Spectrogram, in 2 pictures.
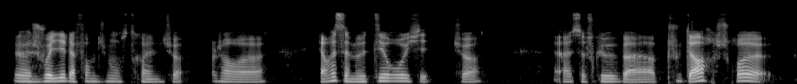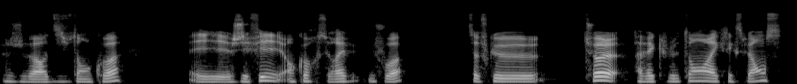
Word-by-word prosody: Heu, 140 -2 +1
je 125 - -2
voyais 150 +1 +6
la 140 -2 +4
forme 140 -2 -7
du 130 +3 -12
monstre 130 -1 -9
quand 130 - -2
même, 120 0 -7
tu 120 - -11
vois? - - -4 0.3
Genre, 125 -4 -3
heu 115 +1 -2 0.6
et - - +8
en - - 0
fait 180 - +5
ça 140 -5 +3
me 130 +1 -1
terrorisait, 150 -5 0 0.2
tu - - -9
vois? - - -1 0.8
Heu, 125 - -1
sauf 125 -2 -3
que, 135 -1 -1
bah, 115 -2 0
plus 155 - -9
tard, 175 +3 +7
je - - -6
crois, 160 -1 +4 0.3
je 130 -2 -11
devais 125 -1 -4
avoir 120 0 +2
18 125 +1 -9
ans 125 0 -3
ou - - -9
quoi 145 +7 0 0.7
et 120 -1 -1
j'ai 125 -1 +2
fait 175 -2 +2
encore 140 +1 -5
ce 125 - -8
rêve 130 +4 0
une 140 - -12
fois. 130 -1 -2 0.6
Sauf 140 -4 -4
que, 135 -1 +1 0.5
tu - - -7
vois 185 0 +8 0.2
avec 135 -1 -2
le 135 0 -6
temps, 155 +1 0
avec 140 -1 +2
l'expérience, 145 +4 -4
135 Hz, 200 wpm, -25 LUFS, 125-150 Hz, 0.8 s, et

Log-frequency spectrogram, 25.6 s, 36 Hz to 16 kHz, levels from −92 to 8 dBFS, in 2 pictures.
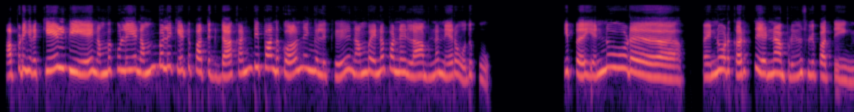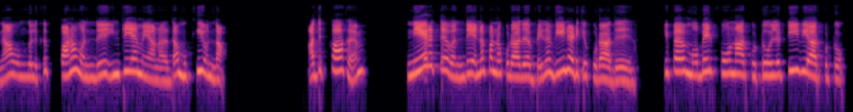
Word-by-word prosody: அப்படிங்கிற 325 +4 0 0.2
கேள்வியே 340 -5 +6 0.2
நமக்குள்ளே 345 +4 -1 0.2
நம்மளே 410 +7 -1
கேட்டுப் 345 0 -2
பாத்துக்கிட்டா 255 -7 +1 0.2
கண்டிப்பா 390 +6 -3
அந்த 340 -3 -2
குழந்தைகளுக்கு 290 -4 -3 0.2
நம்ப 310 +3 -2
என்ன 350 +5 -2
பண்ணிடலாம் 300 -7 0
அப்டின்னா 260 +4 -7
நேரம் 265 -1 -3
ஒதுக்கு 240 -2 -12 1.2
இப்ப 325 -1 -11 0.3
என்னோட 385 +4 -2 1.2
என்னோட 335 +5 -1
கருத்து 290 +7 -1
என்ன 280 +1 -3
அப்படின்னு 255 +2 -7
சொல்லி 270 -2 -7
பாத்தீங்கன்னா, 210 -4 -3 0.2
உங்களுக்குப் 245 +5 -8 0.2
பணம் 325 +5 +3
வந்து 235 +1 -3 0.2
இன்றியமையானது 275 -10 +1
தான். 275 +1 0
முக்கியம் 255 +1 -1
தான். 210 - -2 1.3
அதுக்காக 345 0 +1 1.0
நேரத்த 395 +7 +6 0.2
வந்து 240 +3 -3
என்ன 290 +4 0
பண்ண 330 -4 +1
கூடாது 240 -2 +1
அப்படின்னா 230 +7 -4
வீணடிக்க 310 -4 +2
கூடாது. 210 -3 0 0.7
இப்ப 315 +2 +1 0.2
மொபைல் 315 +5 +1
ஃபோனா 295 -1 -1
இருக்கட்டும். 260 -1 -5
இல்லை 265 0 -1
டிவியா 335 -5 +4
இருக்கட்டும். 230 -3 -11
290 Hz, 110 wpm, -23 LUFS, 250-335 Hz, 1.3 s, கேள்வியே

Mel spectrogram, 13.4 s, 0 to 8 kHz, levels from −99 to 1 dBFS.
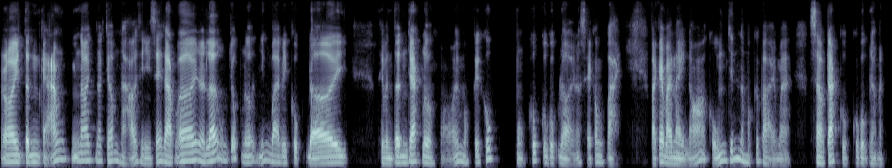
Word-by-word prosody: rồi 120 0 +6
tình 120 0 +3
cảm 165 +2 +2
nó 140 +1 +1
nó 135 - -5
chớm 135 +1 -3
nở 95 -1 -4
thì 95 -7 -5
"Xe 120 +8 -1
Đạp 110 -4 +5
Ơi", 140 +3 +4
rồi 125 -5 +1
lớn 140 +5 +5
một 140 - -7
chút - - -4
nữa, 110 0 -3
những 145 -1 -6
bài 115 -2 0
về 105 -1 -3
cuộc - - -4
đời, 105 +4 +5 0.5
thì 100 - -3
mình 95 -1 -1
tin 110 +3 +3
chắc 125 +2 +4
luôn, 105 -3 +1
mỗi 80 +9 -7
một 120 -3 -6
cái 115 - -3
khúc 175 +1 -2 0.3
một 90 -1 -7
khúc 145 0 -3
của 115 - -6
cuộc 105 - -5
đời 85 -2 -3
nó 95 - -9
sẽ 105 -6 -7
có 115 - -6
một 115 -1 -6
bài. - - -4 0.5
Và - - +1
cái 125 - +5
bài 100 -3 +4
này 90 -3 0
nó 85 +1 -4
cũng 140 +5 -2
chính 155 +4 -2
là 155 - -2
một 115 -3 -6
cái 130 - -9
bài 90 -6 -4
mà 85 -2 -8 0.3
soundtrack - - +4
của - - -8
của - - -8
cuộc - - -3
đời 90 -1 -7
mình. 85 0 -13
115 Hz, 260 wpm, -26 LUFS, 95-130 Hz, 0.5 s, rồi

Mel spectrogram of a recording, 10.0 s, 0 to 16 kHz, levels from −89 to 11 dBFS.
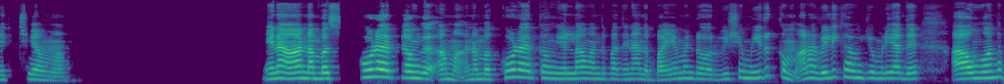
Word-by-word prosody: நிச்சயமா. 200 -3 -7 2.1
ஏனா, 265 +2 +7 0.3
நம்ம 250 0 +5
ஸ் - - -7 0.2
கூட 320 +2 +4
இருக்கவங்க. 280 -4 0 0.2
ஆமா. 220 -4 -4
நம்ம 220 0 -2 0.2
கூட 315 +2 +2
இருக்கவங்கலாம் 250 -3 -4
வந்து 240 0 -7
பாத்தீங்கன்னா, 225 0 -6
அந்த 205 -3 -9
பயம்ன்ற 240 +5 -5
ஒரு 205 - -14
விஷயம் 270 +4 -6
இருக்கும். 300 -4 -6
ஆனா, 275 - 0
வெளிக்காமிக்க 285 -1 -3
முடியாது. 255 -1 -2 0.5
அவங்க 255 +2 +3
வந்து 300 +3 -3
255 Hz, 130 wpm, -22 LUFS, 230-280 Hz, 2.1 s, ஏனா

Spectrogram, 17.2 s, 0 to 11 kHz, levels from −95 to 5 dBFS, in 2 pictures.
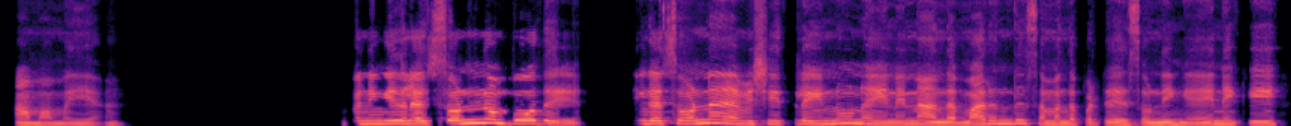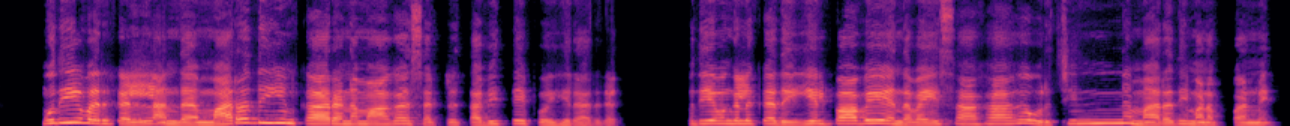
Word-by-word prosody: ஆமாம் 160 -4 -5
ஐயா. 150 -1 -9 1.6
இப்ப - - -13
நீங்க 260 0 -1
இதில 255 -2 +3 0.2
சொல்லும்போது 275 -2 +2 0.5
நீங்க 260 0 -1
சொன்ன 285 +4 +1 0.2
விஷயத்தில 245 +2 -5
இன்னொன்னு 275 +1 -1
என்னன்னா, 215 +2 -2
அந்த 195 -1 0
மருந்து 270 +6 -1
சம்பந்தப்பட்டு 215 -2 -5 0.2
சொன்னீங்க. 190 -1 -2
இன்னக்கி 220 +1 -3 0.5
முதியவர்கள் 295 - +4 0.2
அந்த 215 -2 0 0.2
மறதியின் 335 +4 +4
காரணமாக 230 -1 +4
சற்று 195 -2 -7
தவித்தே 235 +6 -2
போகிறார்கள். 175 -4 -6 0.5
முதியவங்களுக்கு 260 0 +1
அது 220 - +1
இயல்பாவே 265 +3 +3
அந்த 220 -3 0
வயசு 230 +3 0
ஆக, 235 +1 -4
ஆக 260 +3 -2
ஒரு 215 -2 -3
சின்ன 290 +2 -1
மறதி 230 +4 0
மனப்பான்மை. 185 -2 -2
240 Hz, 120 wpm, -24 LUFS, 210-270 Hz, 1.6 s, முதியவர்கள்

